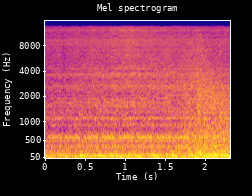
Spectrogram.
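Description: A low, steady rumble with an even hiss over it from a documentary soundtrack bed, with no speech.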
